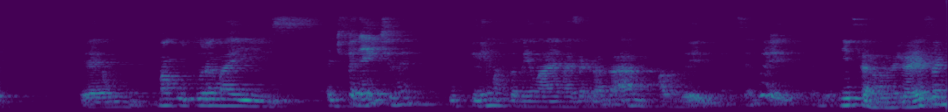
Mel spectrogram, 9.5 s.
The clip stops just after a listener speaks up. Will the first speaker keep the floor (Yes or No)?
No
